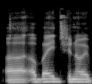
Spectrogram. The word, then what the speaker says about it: Obaid-Chinoy: Obaid-Chinoy project.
